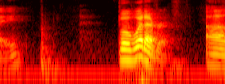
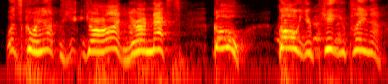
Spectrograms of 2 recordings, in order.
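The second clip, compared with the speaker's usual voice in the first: much higher and louder, urgent panic; frantic hurry; 7 dB louder than usual. Retold or imitated. Stagehand yelling at violinist that she's on next, high frantic urgency. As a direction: rush her onstage in a high, loud panic.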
